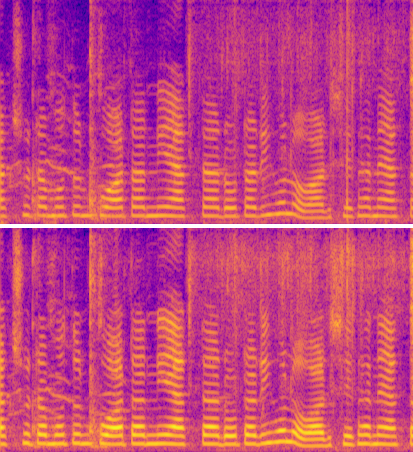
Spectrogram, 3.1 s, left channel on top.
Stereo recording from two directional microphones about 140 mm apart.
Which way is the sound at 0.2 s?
25° right (ahead or behind).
